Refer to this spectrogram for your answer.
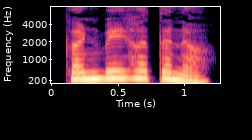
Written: ಕಣ್ಬೇಹತನ

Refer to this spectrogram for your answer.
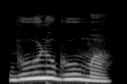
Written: ಧೂಳುಭೂಮ

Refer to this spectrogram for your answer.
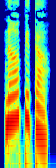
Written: ನಾಪಿತ

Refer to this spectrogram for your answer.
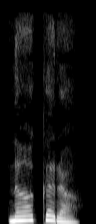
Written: ನಾಕರ

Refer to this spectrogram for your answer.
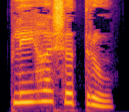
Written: ಪ್ಲೀಹಶತ್ರು

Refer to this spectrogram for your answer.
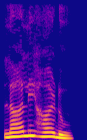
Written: ಲಾಲಿಹಾಡು

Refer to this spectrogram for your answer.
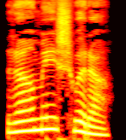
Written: ರಾಮೇಶ್ವರ

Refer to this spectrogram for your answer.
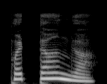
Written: ಪಟ್ಟಂಗ

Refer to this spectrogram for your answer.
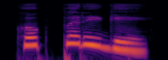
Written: ಗೋಪರಾಗ

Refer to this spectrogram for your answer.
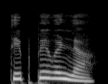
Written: ದಪ್ಪವಳಿ

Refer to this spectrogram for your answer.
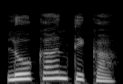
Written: ಲೋಕಾಂತಿಕ

